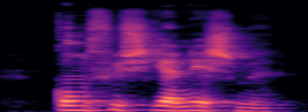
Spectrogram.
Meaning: Confucianism
- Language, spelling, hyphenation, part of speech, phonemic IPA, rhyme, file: Dutch, confucianisme, con‧fu‧ci‧a‧nis‧me, noun, /kɔn.fy.si.aːˈnɪs.mə/, -ɪsmə, Nl-confucianisme.ogg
